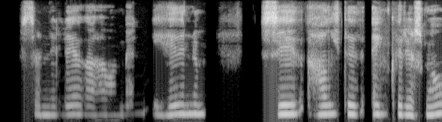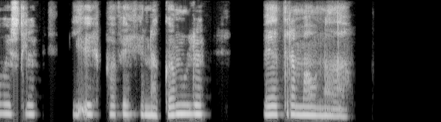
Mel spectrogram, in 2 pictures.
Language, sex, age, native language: Icelandic, female, 30-39, Icelandic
